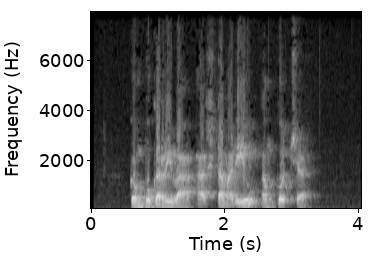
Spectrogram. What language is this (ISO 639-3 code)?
cat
